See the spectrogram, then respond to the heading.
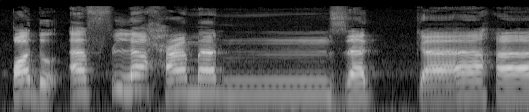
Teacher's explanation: نون ساکن کے بعد زا آیا، اس جگہ پہ اخفا ہوگا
